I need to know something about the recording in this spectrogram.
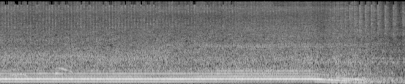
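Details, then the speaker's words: Lawn Boy mower, model 10673, carb recently cleaned. After moving the governor arm to raise rpm, it holds a steady, high, strained pitch about three seconds, then drops as it's throttled back. Governor set too high, causing over-revving; to be readjusted down. "you can clearly hear that was a little too much so now I'm going to come in and adjust it"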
